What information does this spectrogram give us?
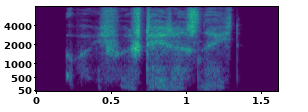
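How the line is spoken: Whisper. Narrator (German): flüsterte Carter

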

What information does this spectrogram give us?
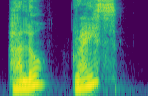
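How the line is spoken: Calling out. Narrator (German): rief es

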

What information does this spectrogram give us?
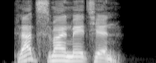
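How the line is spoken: Calling out. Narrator (German): rief er seiner Hündin zu

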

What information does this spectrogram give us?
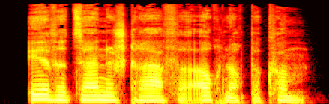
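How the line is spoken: Murmured with hatred. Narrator (German): raunte Griffith mit demselben Hass in der Stimme, den Gwenchlian in ihrem Herzen spürte

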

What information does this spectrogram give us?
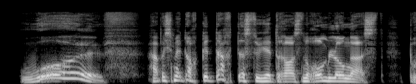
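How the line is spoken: Roaring down hallway. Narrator (German): brüllte sie in den Gang

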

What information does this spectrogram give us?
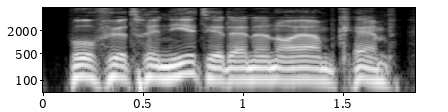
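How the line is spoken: Calling over. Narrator (German): rief ihnen zu

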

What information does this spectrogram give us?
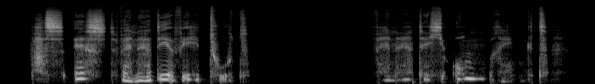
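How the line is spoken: Sad choked whisper. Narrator (German): zu traurig zum Reden, aber schließlich schluckte sie und flüsterte

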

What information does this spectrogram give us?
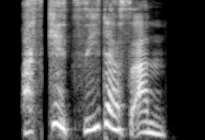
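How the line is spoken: Angry hiss. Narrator (German): fauchte ich wütend

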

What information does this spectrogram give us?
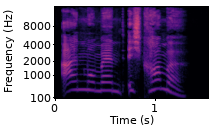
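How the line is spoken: Called out. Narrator (German): rief ich

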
